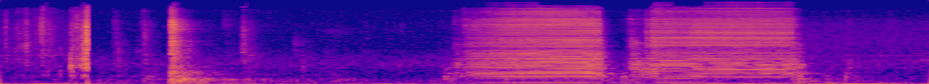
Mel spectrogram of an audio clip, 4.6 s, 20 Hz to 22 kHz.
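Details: 1980 Peugeot J9 van, wheel turned by hand: low drawn-out moaning groan between light clicks. After a split ball joint was removed it still groaned, so another steering joint is suspected as dry and binding, to be lubed; not confirmed.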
